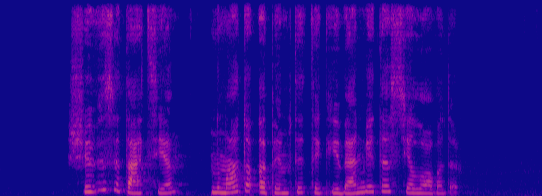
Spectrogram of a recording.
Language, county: Lithuanian, Vilnius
